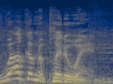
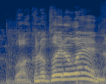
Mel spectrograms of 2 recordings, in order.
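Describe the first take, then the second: First: The pitch goes down. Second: The pitch does not go down. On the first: The speaker calls it right. "It goes down" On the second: The speaker calls it wrong. "the tone wasn't right"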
